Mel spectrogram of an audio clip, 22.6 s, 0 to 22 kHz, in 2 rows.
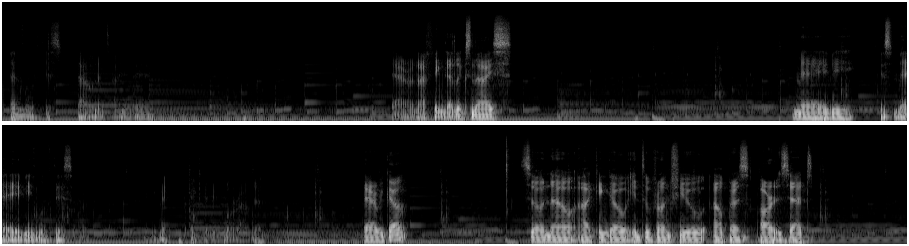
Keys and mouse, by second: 0.5 g, 2.0 click, 2.5 click, 2.7 Tab, 3.0 z, 9.7 Tab, 10.3 z, 11.9 g, 13.0 click, 13.3 Tab, 13.6 z, 20.8 r, 21.0 z, 21.2 9, 21.3 0.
